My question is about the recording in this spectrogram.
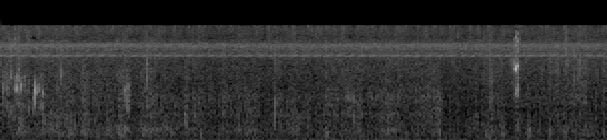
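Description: A steady, high-pitched chorus of crickets, with a few faint short squeaks and one sharper squeak about five seconds in.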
